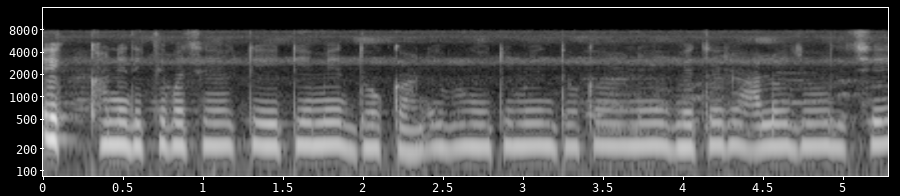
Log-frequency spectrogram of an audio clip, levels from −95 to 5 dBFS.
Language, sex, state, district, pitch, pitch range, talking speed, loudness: Bengali, female, West Bengal, Paschim Medinipur, 215 Hz, 210-220 Hz, 170 wpm, -25 LUFS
